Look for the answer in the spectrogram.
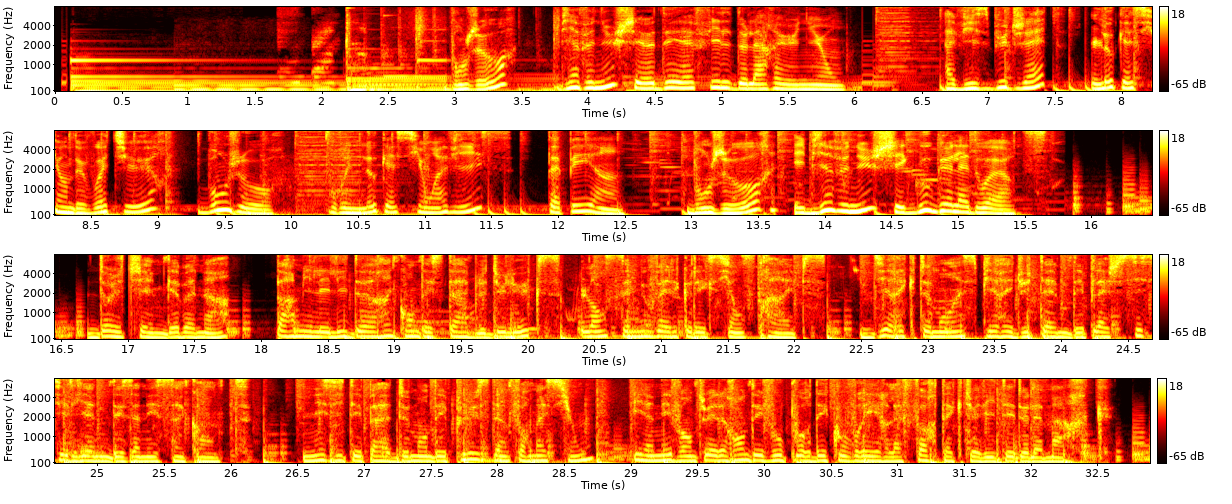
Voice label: Frances Francia Femenina Adulta

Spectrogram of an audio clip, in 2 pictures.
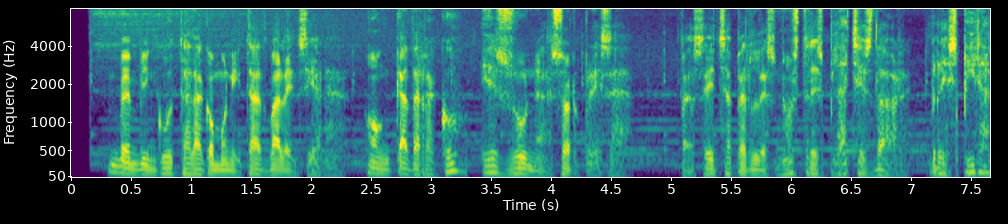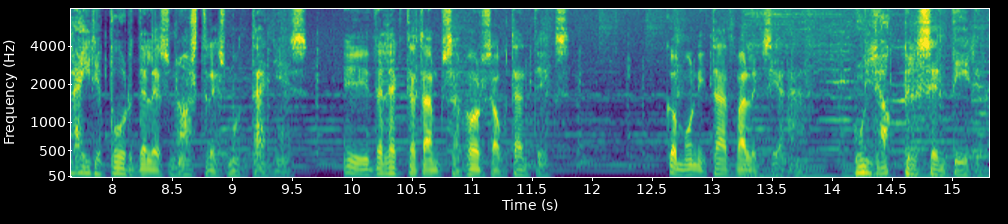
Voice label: Valenciano Espana Masculina Adulta

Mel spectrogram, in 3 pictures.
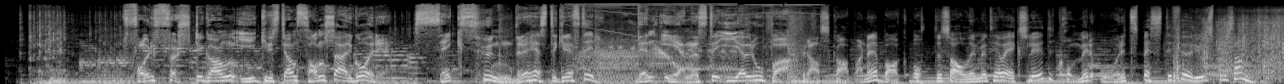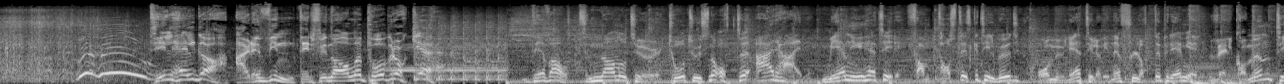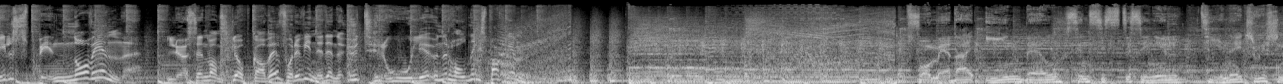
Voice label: Noruego Noruega Masculina Adulta

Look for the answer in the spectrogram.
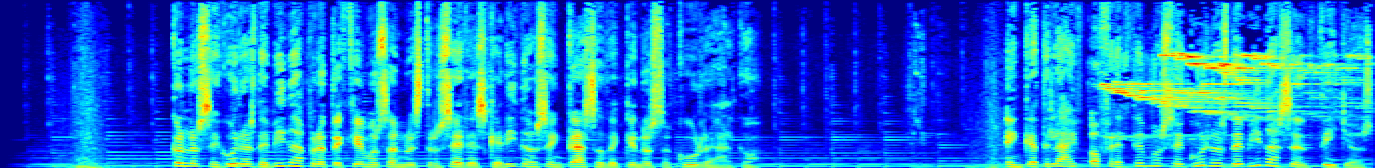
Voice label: Espanol Espana Femenina Joven

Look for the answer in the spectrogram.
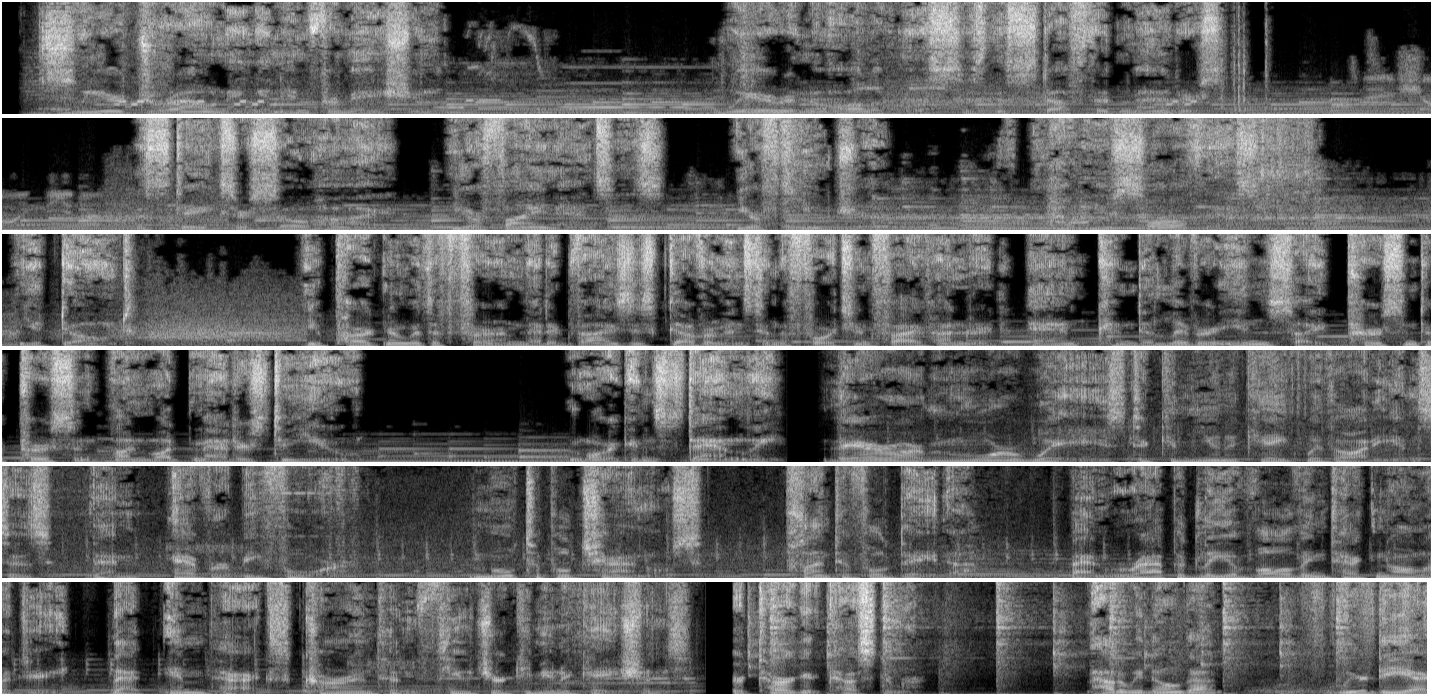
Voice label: Ingles Estados Unidos Masculina Senior

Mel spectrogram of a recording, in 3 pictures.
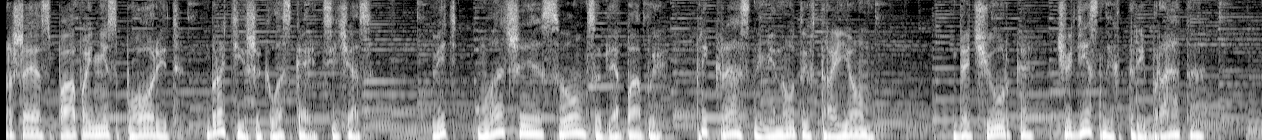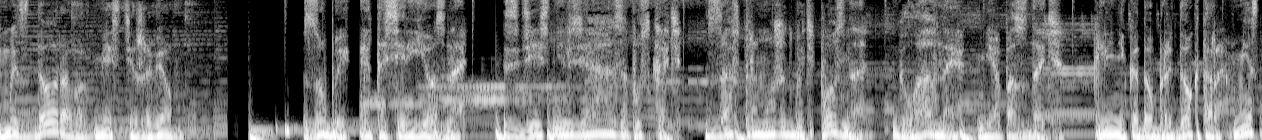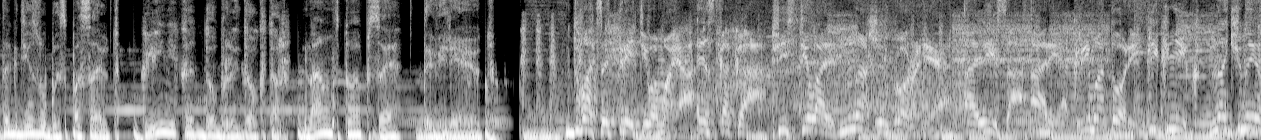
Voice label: Ruso Rusia Masculina Adulta

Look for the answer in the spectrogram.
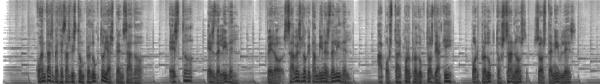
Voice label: Espanol Espana Masculina Adulta

